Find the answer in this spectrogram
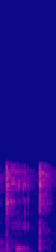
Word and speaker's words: Kik: so I go live on kick that's Kik k I know that there's another streaming app called kick that's spelled the traditional way that you spell kick but um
